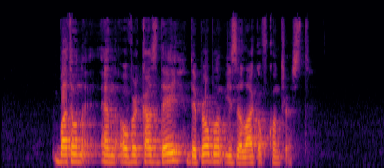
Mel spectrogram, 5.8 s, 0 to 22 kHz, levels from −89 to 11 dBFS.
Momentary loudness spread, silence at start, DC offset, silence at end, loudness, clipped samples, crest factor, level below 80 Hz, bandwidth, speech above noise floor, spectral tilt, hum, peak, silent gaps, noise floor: 13 LU; 0.85 s; under 0.1%; 1.25 s; -17 LUFS; under 0.1%; 16 dB; -60 dBFS; 14.5 kHz; 53 dB; -6.5 dB/octave; none; -2 dBFS; none; -70 dBFS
